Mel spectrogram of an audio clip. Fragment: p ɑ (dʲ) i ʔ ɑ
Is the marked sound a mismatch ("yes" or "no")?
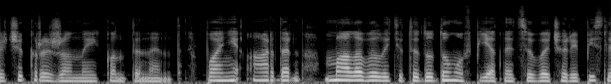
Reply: yes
